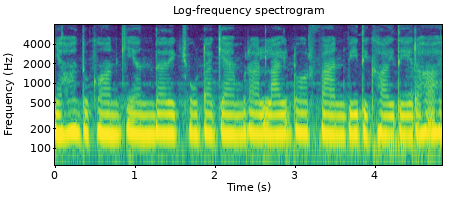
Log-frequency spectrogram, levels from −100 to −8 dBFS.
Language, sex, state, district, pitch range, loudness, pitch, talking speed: Hindi, female, Himachal Pradesh, Shimla, 165-175 Hz, -13 LUFS, 170 Hz, 185 wpm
